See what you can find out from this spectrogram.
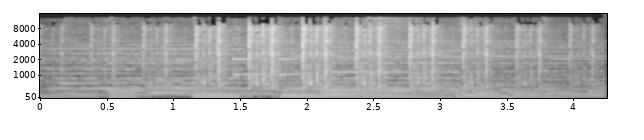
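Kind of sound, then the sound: animal, horse-drawn carriage hooves clip-clopping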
